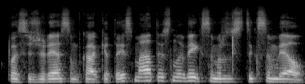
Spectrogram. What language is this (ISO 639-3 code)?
lit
